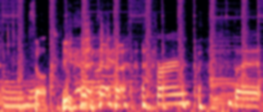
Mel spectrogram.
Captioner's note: laughs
